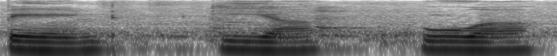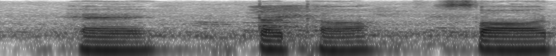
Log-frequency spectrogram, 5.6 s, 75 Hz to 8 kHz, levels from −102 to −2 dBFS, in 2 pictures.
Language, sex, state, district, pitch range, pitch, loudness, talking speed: Hindi, male, Haryana, Rohtak, 125-135 Hz, 130 Hz, -18 LUFS, 65 wpm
